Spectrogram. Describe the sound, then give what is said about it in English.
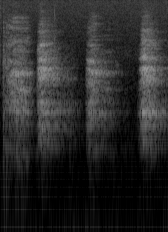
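A person imitates heavy, tense breathing from a movie trailer, with four breathy, soft breaths in a steady in-and-out rhythm and no words spoken. “So we start this trailer with Rey. All right. With Rey. Breathing.”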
